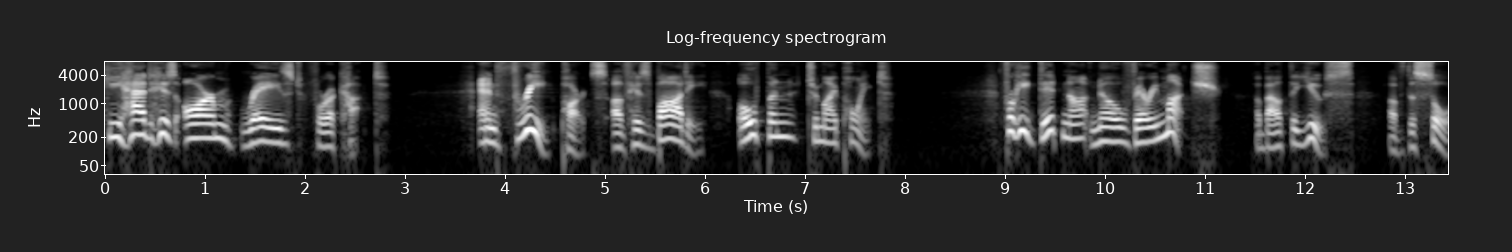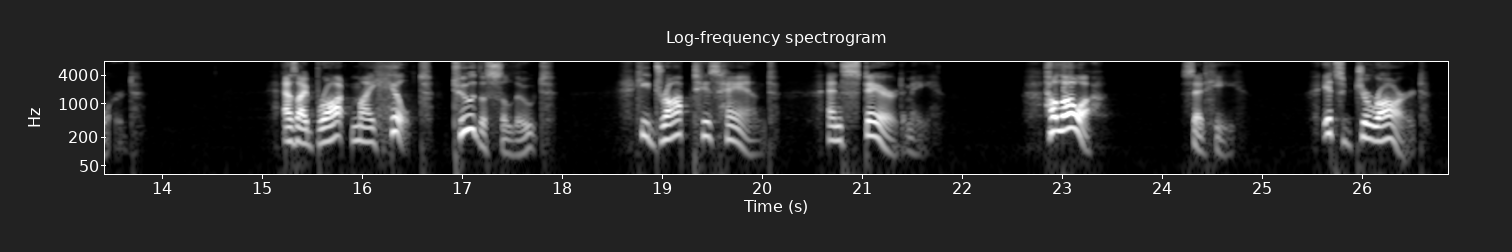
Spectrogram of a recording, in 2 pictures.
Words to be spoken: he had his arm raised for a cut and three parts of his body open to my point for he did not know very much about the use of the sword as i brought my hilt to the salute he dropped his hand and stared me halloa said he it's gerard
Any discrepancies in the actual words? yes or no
no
